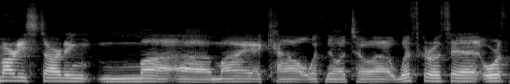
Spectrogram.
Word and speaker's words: Knowatoa: It's Knowatoa. It rhymes with Krakatoa, and we came up with a weird name so we didn't have to fight so much trademark weirdness.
